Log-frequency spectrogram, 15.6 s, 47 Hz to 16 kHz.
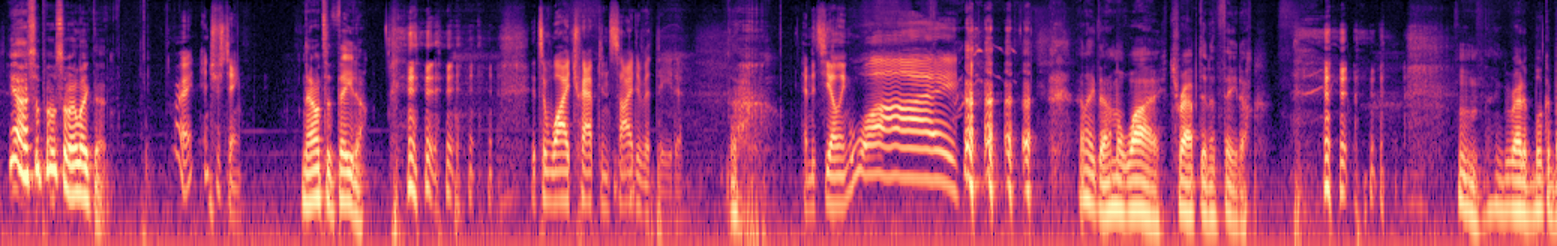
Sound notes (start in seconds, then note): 3.9 laugh; 9.4 laugh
